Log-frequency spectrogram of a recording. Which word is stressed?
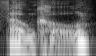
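phone. The stress falls on the first word. The speaker calls it right. "but phone call. That's a compound noun"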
